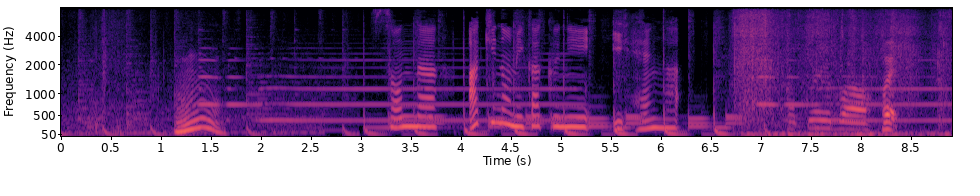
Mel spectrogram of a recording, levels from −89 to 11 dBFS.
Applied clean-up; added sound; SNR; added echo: none; Wind instrument, woodwind instrument; 14 dB; none.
